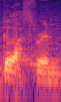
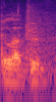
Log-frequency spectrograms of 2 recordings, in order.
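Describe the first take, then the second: First: The middle consonant is a soft th sound. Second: The middle consonant is a hard d sound. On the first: The speaker calls it right. "supposed to be Galathrim" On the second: The speaker calls it wrong. "most people say Galadrim. Wrongly"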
